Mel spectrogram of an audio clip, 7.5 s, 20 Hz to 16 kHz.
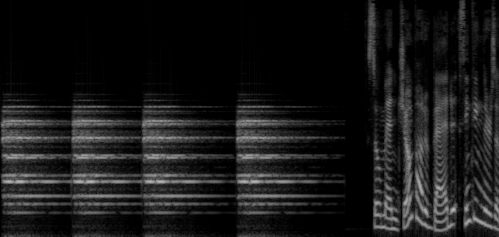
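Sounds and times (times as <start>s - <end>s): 
heavy village fire bell rung hard: 0.0s - 5.2s
speech: 5.6s - 7.4s.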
